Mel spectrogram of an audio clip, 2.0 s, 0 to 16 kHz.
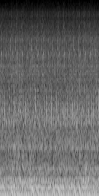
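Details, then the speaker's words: Bomag BMP8500 roller diesel, cold: slow heavy chugging at a lazy idle, each beat labouring near stalling; idle set too low, to be raised by adjusting throttle solenoid linkage. "cuz essentially when it's cool and it hits down close so when it's set to idle it just dies it just doesn't have enough idle to stay running"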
